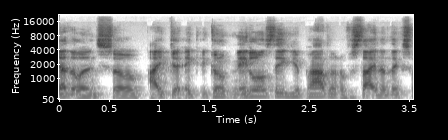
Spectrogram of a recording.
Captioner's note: speaking Dutch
